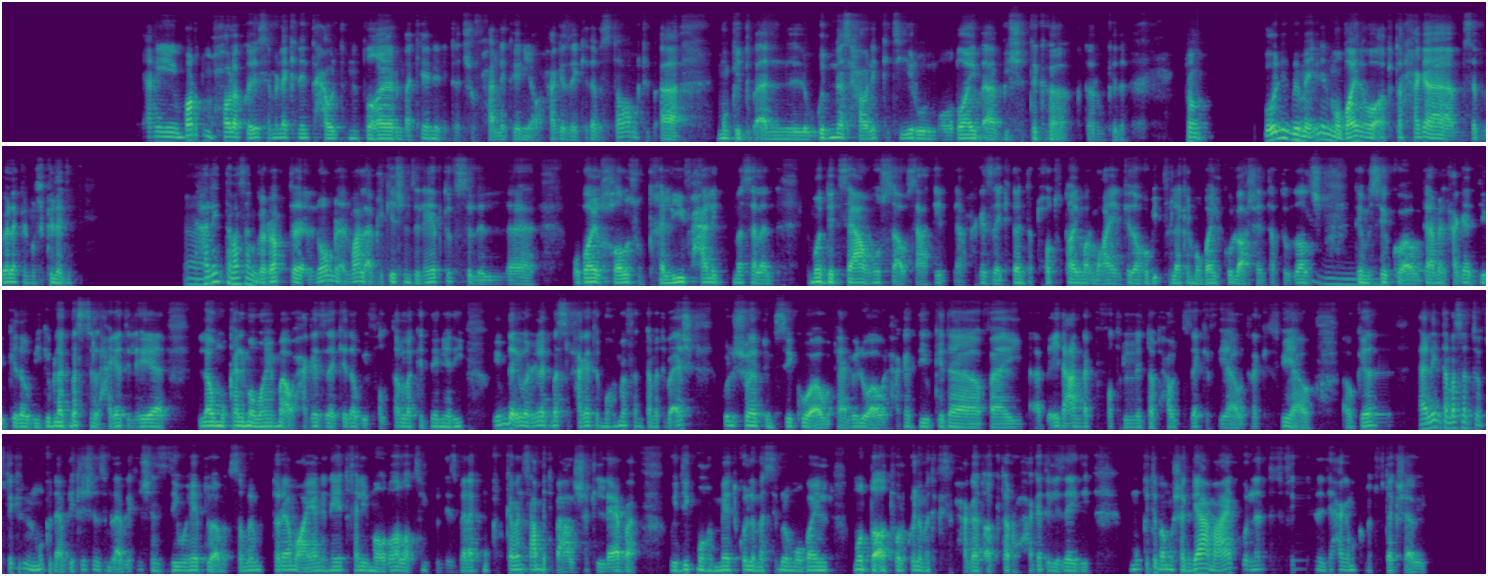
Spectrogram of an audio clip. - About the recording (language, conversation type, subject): Arabic, advice, إزاي أقدر أدخل في حالة تدفّق وتركيز عميق؟
- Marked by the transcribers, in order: in English: "الapplications"; in English: "timer"; in English: "وبيفلتر"; in English: "applications"; in English: "الapplications"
